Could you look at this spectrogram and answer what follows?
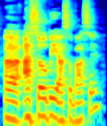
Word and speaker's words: Asobi Asobase: as like, I don't know, how do you pronounce it again? I haven't. That really good show. Asobi Asobase, was that it? Asobi Asobase?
